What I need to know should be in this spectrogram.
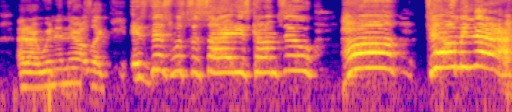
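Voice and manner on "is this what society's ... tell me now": shrill, very high, slow, drawn-out raised yell. Retelling yelling at everybody in Coffee Bean: imitating own past yelling. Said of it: "I yelled at everybody in Coffee Bean".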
